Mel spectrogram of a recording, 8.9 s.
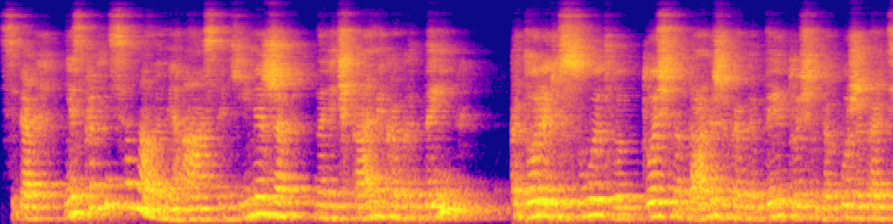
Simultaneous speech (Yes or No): No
